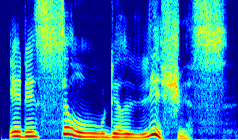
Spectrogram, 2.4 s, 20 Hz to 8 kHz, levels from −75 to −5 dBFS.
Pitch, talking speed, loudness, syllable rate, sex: 225 Hz, 100 wpm, -16 LUFS, 2.8 syllables/s, female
